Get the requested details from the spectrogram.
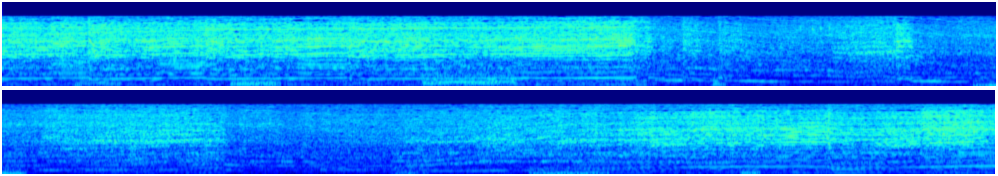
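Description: A racing car engine screams at high revs, rising and dropping in pitch as it shifts gears.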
